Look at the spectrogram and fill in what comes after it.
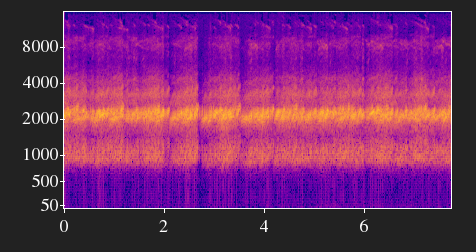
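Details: Frogs singing at the pond in a horse pasture, Zoom recording: a loud, continuous wall of overlapping trilled croaks with one momentary lull near the middle.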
